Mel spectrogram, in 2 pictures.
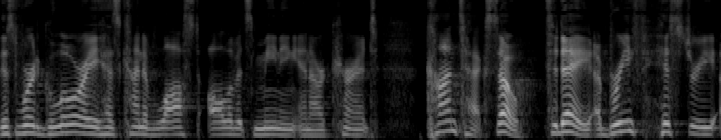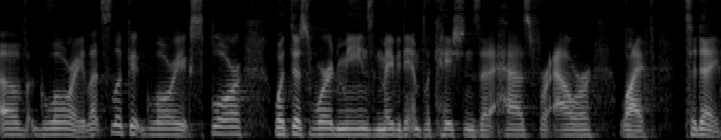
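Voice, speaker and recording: A man speaks at a medium pitch with ordinary pitch variation, an unremarkable speaking voice with an American accent. The recording is very clean with a silent background. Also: moderate pace. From US South. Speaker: pastor. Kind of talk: sermon.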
